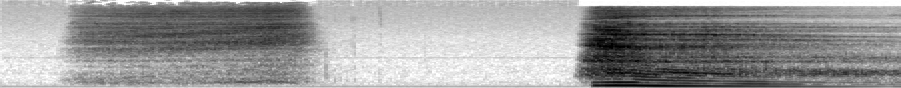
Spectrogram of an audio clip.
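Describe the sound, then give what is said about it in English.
A person takes a deep breath: a long, airy inhale, a brief silent pause, then a louder, voiced sighing exhale that slowly fades away. “I'm going to take a deep breath. You're welcome to join me on this deep breath. I'm going to take another one because that felt so good.”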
